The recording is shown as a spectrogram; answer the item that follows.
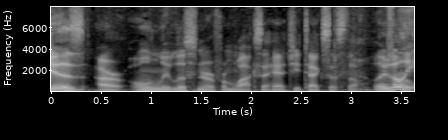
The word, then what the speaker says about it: Waxahachie: we crushed the Wasakachi or whatever. Waxahachie. There you go. That gotta at least learn to pronounce it, you know.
